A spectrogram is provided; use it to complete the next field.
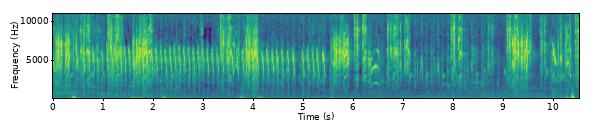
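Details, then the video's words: Crimson sunbird, sogon, used as a cret-cretan lure to make other sogon sing: long, fast, high rattling trills repeated in runs of about two seconds, plus sharp chirps and soft thumps. "TERAPI SOGON MALAS BUNYI❗PAKE AUDIO INI DIJAMIN BURUNG SOGON MANAPUN PASTI IKUT BUNYI GACOR NGLEPER"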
